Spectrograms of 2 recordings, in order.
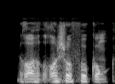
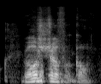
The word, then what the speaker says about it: Rochefoucauld: I feel like it's my duty to look after French pronunciation. Yeah. That is Rochefoucauld. – Rochefoucauld.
